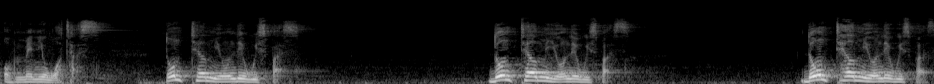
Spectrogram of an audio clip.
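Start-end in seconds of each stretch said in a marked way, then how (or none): 1.6-9.3 each word of "Don't tell me he only whispers" set down firmly; emphatic repetition. Real, not acted. Preacher challenging people who say God only whispers, emphatic. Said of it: "I'm just trying to emphasize".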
